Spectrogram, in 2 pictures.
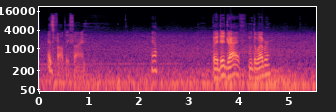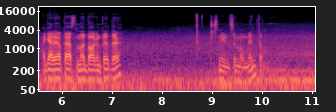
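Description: A young man talks calmly and close up, in short bursts.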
